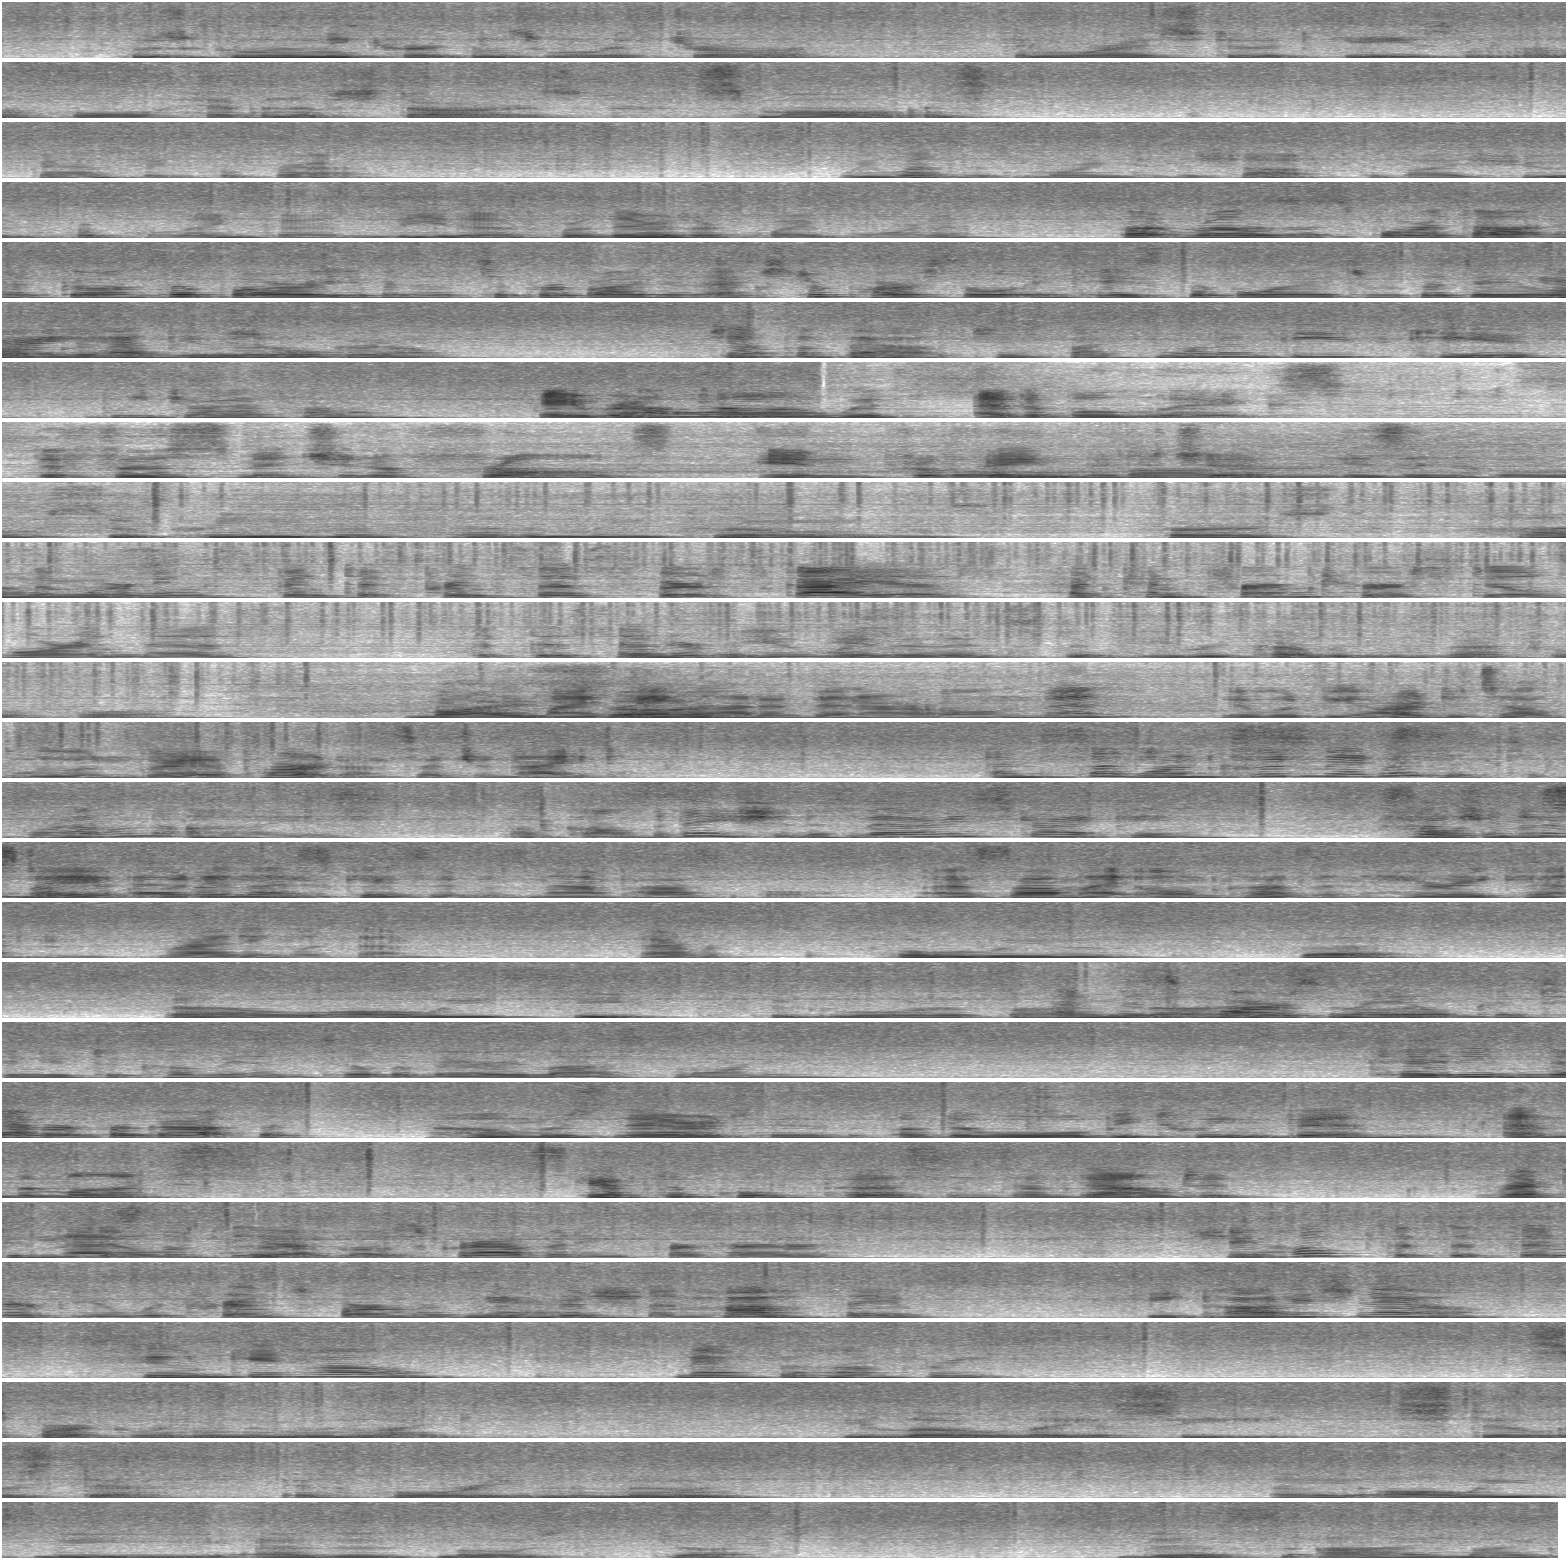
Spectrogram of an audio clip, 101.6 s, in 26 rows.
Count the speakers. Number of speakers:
ten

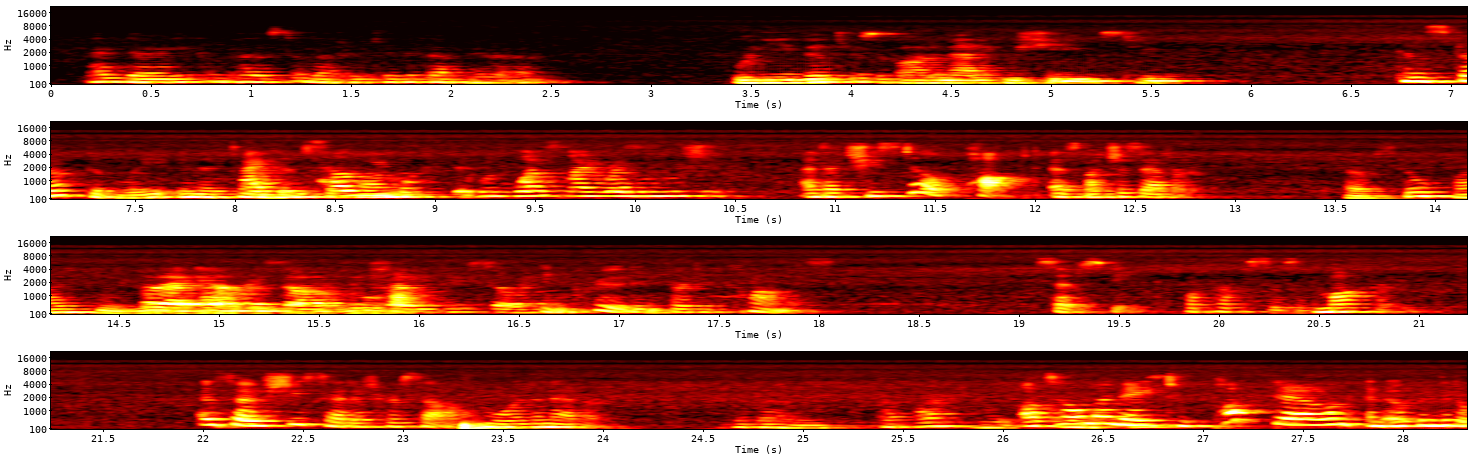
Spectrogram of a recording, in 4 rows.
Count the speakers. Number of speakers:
seven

